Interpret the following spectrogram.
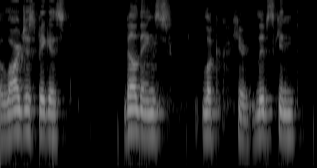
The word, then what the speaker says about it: Libeskind: None other than Daniel Liebeskind auf Deutsch. Daniel Libeskind would be the pronunciation in American English.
